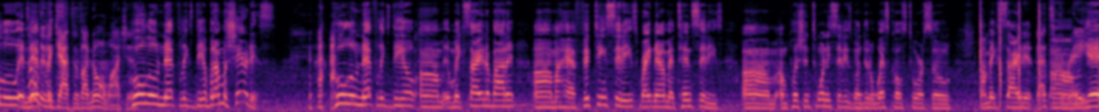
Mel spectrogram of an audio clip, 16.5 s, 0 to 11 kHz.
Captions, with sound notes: - Talk to the Captain, there's no one watching this. - Hulu, Netflix deal. But I'mma share this. (laughs) Hulu, Netflix deal, I'm excited about it. I have 15 cities, right now I'm at 10 cities. I'm pushing 20 cities, going to do the west coast tour soon. I'm excited. - That's great.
